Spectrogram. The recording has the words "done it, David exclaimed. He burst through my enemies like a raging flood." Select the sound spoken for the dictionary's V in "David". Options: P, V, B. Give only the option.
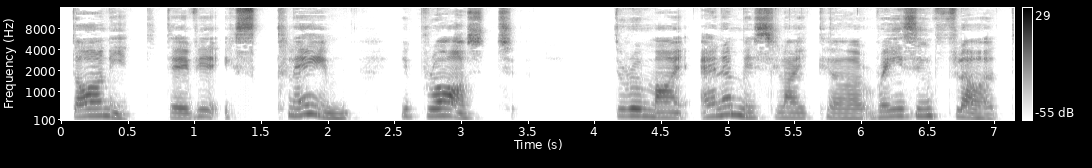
V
